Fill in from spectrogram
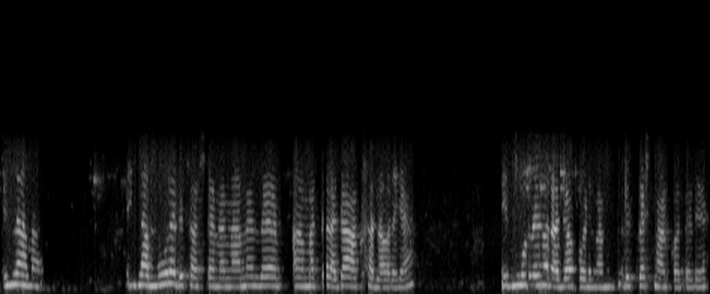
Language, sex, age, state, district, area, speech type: Kannada, female, 18-30, Karnataka, Hassan, urban, conversation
